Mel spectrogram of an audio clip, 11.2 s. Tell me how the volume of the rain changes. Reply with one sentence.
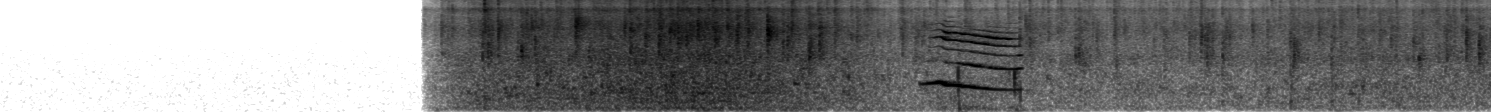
The loudness of the rain goes down.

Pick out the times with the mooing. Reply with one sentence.
You can't hear the mooing here.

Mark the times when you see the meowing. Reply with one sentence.
You can hear the meowing from 6.9 to 7.7 s.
